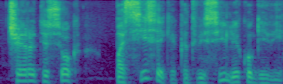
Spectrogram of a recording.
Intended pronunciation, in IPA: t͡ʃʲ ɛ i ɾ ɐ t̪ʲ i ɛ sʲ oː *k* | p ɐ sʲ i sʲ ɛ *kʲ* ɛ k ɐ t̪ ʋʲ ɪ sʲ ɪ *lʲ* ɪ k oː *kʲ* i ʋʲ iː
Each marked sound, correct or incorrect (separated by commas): correct, correct, correct, incorrect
